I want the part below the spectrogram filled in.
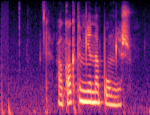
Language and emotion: Russian, neutral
